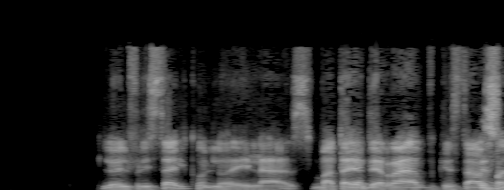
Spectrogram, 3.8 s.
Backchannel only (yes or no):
yes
